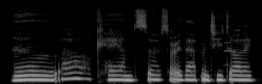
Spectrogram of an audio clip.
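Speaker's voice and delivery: mock sympathy. Mimicking the second agent's fake sympathy, soft. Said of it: "The second one".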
